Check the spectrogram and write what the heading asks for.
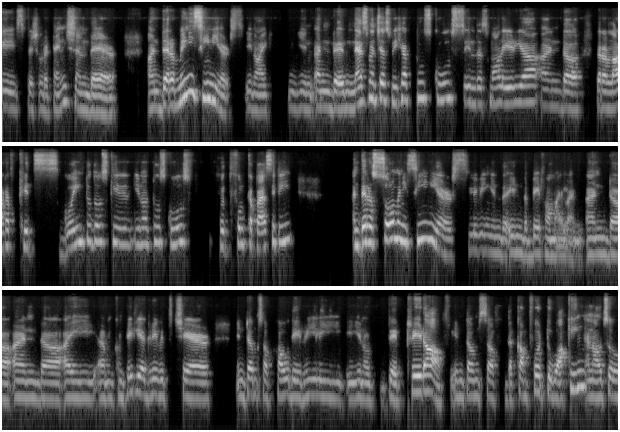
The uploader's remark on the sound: Transportation Commission - ZOOM.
